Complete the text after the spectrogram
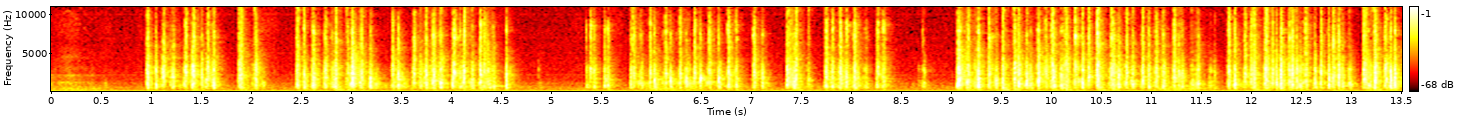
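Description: Keys clatter quickly on a small keyboard in bursts of typing.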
